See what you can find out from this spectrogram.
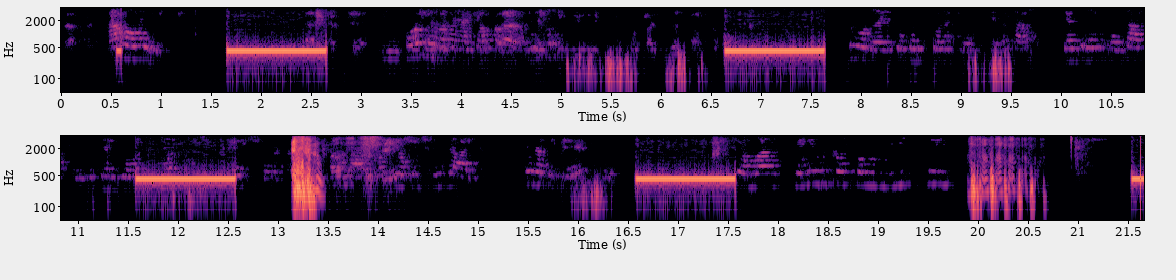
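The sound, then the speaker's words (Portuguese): A phone's ringing tone sounds four times, each a steady, mid-pitched hum lasting about a second and repeating every five seconds with no answer, while people talk and a few sharp thumps fall between rings. “Tô ligando, ele não atende?”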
